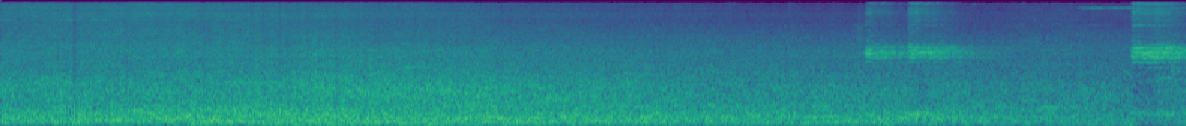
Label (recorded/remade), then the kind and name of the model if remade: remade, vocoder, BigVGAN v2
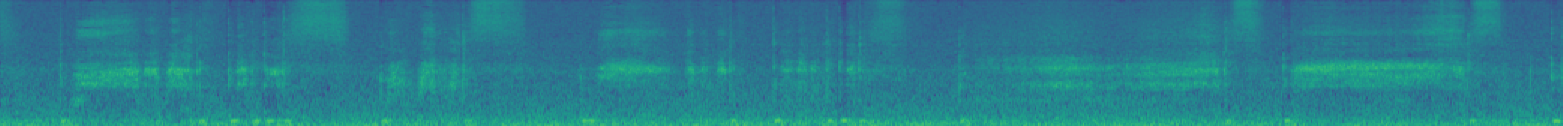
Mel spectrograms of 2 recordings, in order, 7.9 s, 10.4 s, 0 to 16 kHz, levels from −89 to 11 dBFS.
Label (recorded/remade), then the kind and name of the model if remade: remade, vocoder, Vocos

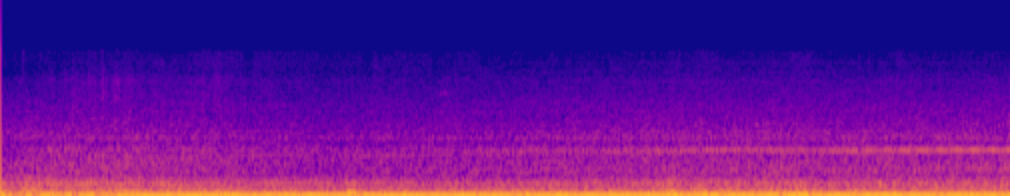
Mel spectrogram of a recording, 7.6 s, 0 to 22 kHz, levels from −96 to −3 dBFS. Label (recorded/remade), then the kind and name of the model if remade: recorded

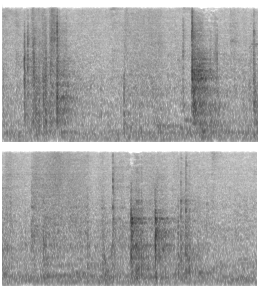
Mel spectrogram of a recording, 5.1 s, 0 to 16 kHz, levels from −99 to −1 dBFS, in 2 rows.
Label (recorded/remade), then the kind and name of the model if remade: remade, vocoder, BigVGAN v2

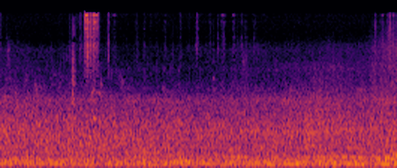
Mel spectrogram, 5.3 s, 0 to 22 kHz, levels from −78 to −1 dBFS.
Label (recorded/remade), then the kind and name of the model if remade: recorded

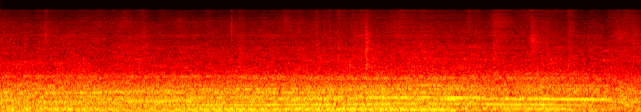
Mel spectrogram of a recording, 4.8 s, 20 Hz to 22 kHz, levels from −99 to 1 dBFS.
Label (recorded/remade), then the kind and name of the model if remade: remade, autoencoder, DAC-VAE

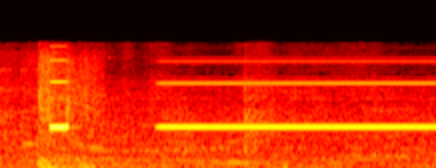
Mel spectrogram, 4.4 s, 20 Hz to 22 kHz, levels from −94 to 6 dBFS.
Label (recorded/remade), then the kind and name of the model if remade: recorded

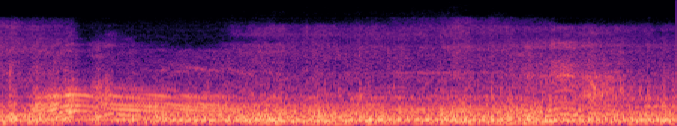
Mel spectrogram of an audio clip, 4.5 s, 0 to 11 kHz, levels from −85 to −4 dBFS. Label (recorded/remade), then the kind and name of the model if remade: remade, autoencoder, DAC-VAE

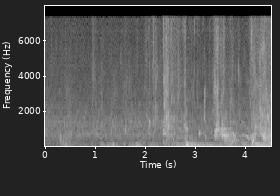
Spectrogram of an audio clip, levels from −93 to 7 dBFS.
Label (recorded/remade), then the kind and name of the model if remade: remade, vocoder, Vocos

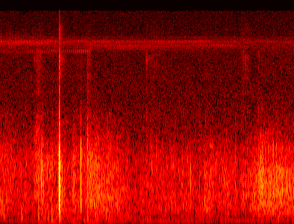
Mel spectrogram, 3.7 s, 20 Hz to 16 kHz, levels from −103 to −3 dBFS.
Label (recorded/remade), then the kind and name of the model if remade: recorded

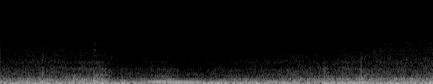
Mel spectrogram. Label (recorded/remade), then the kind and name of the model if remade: remade, codec, SNAC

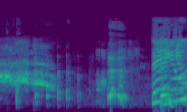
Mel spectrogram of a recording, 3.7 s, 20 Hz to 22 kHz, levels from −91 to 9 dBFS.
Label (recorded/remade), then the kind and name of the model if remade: recorded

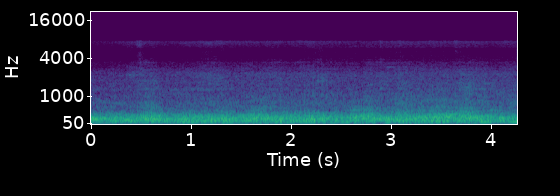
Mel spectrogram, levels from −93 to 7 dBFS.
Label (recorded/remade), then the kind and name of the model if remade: remade, vocoder, Vocos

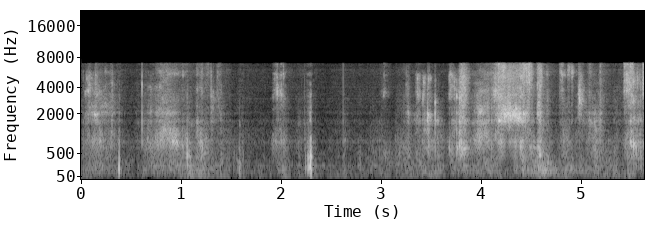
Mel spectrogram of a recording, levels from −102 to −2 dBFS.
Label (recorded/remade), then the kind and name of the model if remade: remade, codec, HILCodec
